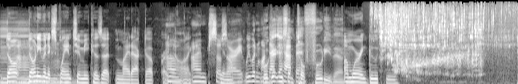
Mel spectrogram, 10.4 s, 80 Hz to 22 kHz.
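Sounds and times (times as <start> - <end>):
speech: 0.1 - 8.2
liquid pouring with a bright splashing gurgle: 7.4 - 10.3.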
